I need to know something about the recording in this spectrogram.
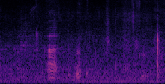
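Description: Quiet outdoor background with a low steady hum, broken by one short spoken word about half a second in and a few faint clicks.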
